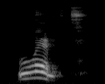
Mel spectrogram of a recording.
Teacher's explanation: Just like we did in slump, we know that P is unvoiced, so you're going to hear T at the end.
